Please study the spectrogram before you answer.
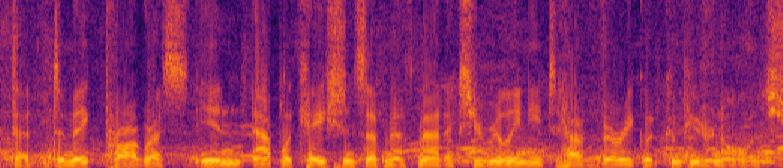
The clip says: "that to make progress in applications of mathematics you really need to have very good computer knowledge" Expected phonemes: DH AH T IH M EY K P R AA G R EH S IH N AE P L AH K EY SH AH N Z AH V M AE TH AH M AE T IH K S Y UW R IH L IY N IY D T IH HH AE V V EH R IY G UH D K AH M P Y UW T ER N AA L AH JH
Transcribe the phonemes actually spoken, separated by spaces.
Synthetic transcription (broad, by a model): DH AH T IH M EY K P R AA G R EH S IH N AE P L AH K EY SH AH N Z AH V M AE TH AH M AE T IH K S Y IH R IH L IY N IY D T IH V V EH R IY G UH D K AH M P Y UW T ER N AA L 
